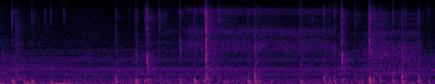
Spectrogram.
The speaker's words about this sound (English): I'm typing right now. So I'm going to read this back in real time. So it's thinking.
